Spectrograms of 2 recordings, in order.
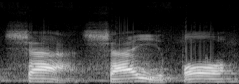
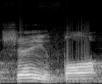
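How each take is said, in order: First: The first syllable is a full, clear 'sha'. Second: The first syllable sounds like 'she'. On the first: The speaker calls it right. "tapi sya syaito" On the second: The speaker calls it wrong. "Jangan syaito syaito"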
